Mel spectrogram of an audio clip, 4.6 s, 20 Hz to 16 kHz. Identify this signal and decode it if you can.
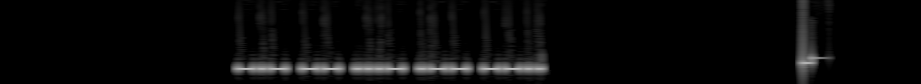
Morse code, heard as a keyed tone, about 44 wpm, 690 Hz. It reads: KMVWZ
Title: Code Groups - 5 Letters - 45wpm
